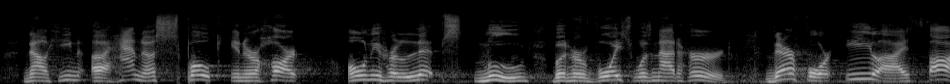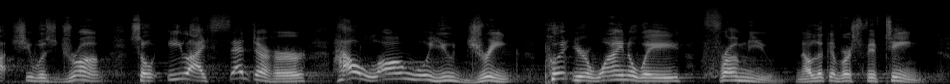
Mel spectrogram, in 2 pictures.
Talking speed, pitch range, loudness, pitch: 140 wpm, 155-200 Hz, -28 LUFS, 170 Hz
